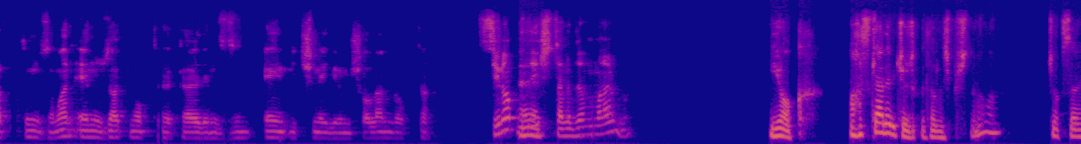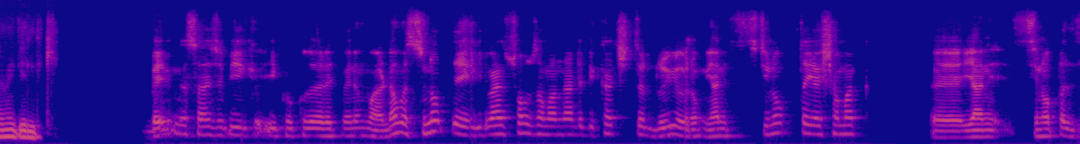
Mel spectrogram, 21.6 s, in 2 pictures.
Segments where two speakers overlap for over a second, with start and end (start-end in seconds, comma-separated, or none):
none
